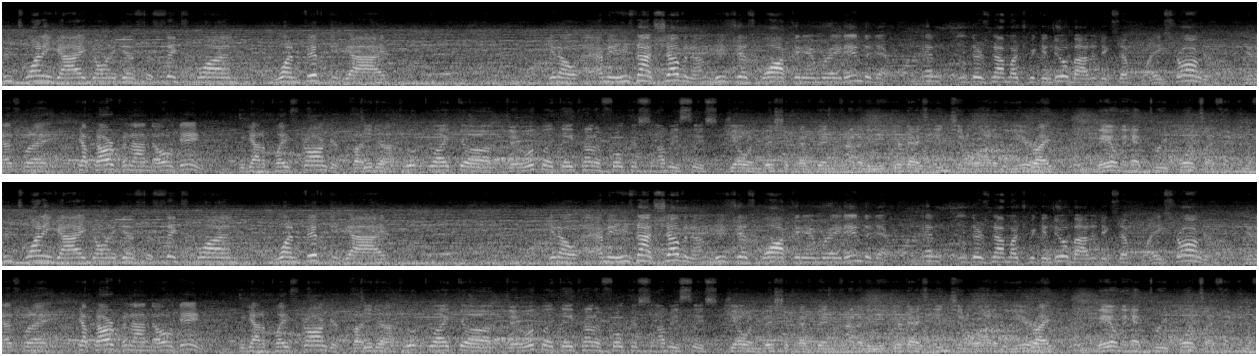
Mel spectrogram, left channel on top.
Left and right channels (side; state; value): both; identical; correlation 1.00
